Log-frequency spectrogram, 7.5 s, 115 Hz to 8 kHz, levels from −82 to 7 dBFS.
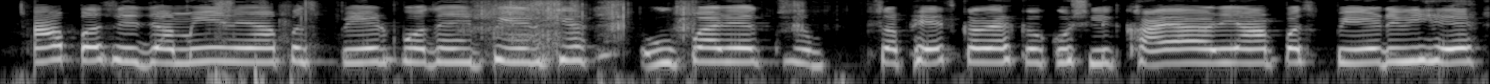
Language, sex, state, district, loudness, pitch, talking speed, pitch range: Hindi, male, Chhattisgarh, Sarguja, -17 LUFS, 350 Hz, 210 wpm, 335-360 Hz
